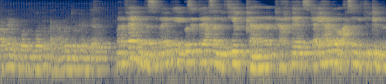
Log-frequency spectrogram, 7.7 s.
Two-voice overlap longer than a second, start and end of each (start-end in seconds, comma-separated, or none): none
